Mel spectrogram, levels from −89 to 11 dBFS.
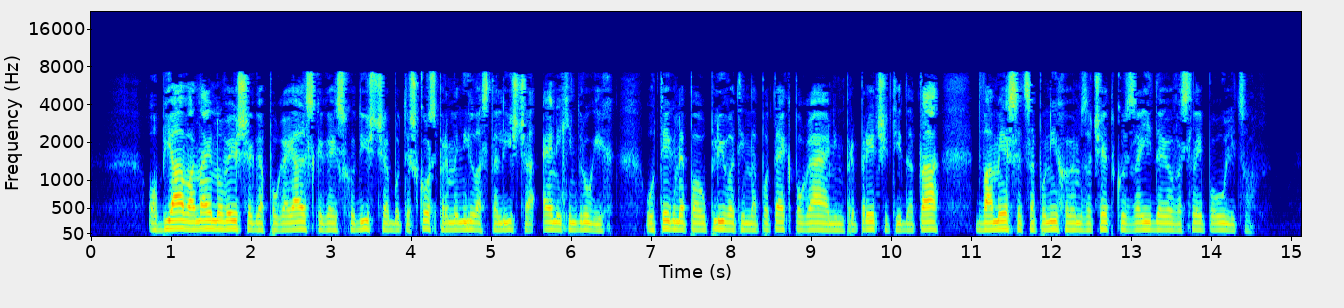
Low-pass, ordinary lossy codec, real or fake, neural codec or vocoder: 7.2 kHz; MP3, 32 kbps; real; none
